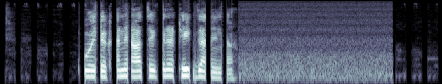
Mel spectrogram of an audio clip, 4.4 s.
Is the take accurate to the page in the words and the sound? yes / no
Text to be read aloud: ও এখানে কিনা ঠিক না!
no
